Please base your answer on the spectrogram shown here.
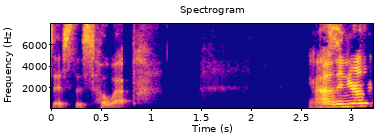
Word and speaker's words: Hope: And during the animal reading, my horse Hope was saying, she's the one that said it's pronounced as Hoep.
